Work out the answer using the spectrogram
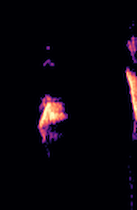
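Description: Two clear whistled notes from a red-crested cardinal: a level mid-pitched note, then a higher one sliding downward, cut off at the end.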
